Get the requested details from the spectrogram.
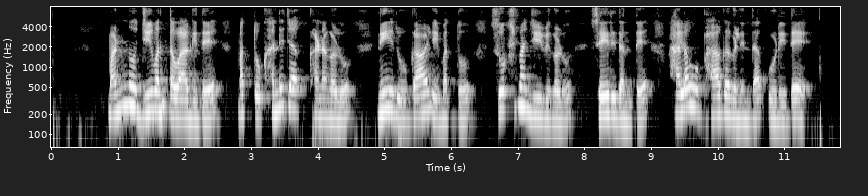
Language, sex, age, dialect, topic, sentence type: Kannada, female, 31-35, Coastal/Dakshin, agriculture, statement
